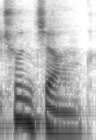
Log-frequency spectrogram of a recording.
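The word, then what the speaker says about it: 춘장: It extracts a savory sweetness only amplified by chun jang pronounced chun jang the fermented jet black soybean paste that's a fried in the fat then thinned into gravy for the noodles.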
